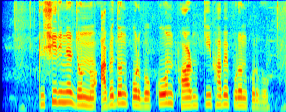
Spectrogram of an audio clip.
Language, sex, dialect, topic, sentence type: Bengali, male, Rajbangshi, agriculture, question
